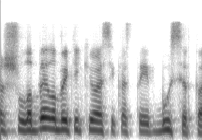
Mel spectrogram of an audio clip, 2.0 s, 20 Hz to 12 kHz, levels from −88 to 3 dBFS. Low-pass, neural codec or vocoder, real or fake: 7.2 kHz; codec, 16 kHz, about 1 kbps, DyCAST, with the encoder's durations; fake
